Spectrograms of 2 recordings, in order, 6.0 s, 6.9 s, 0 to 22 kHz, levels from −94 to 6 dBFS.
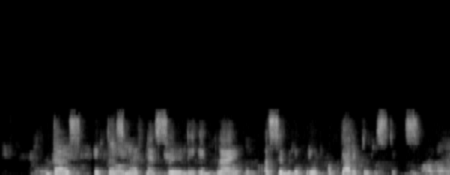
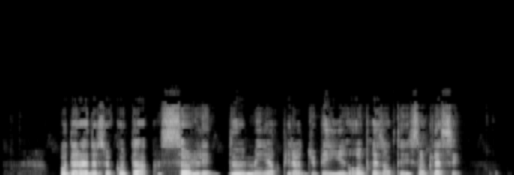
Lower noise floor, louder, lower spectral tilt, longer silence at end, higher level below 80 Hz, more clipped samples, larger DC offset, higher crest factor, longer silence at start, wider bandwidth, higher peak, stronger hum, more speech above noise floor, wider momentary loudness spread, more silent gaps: second, -58 dBFS vs -63 dBFS; second, -27 LUFS vs -19 LUFS; second, -4 dB/octave vs -5.5 dB/octave; second, 0 s vs 0.75 s; about the same, -58 dBFS vs -60 dBFS; neither; neither; about the same, 18 dB vs 18 dB; second, 0.55 s vs 0.8 s; second, 8.2 kHz vs 9.2 kHz; second, -10 dBFS vs -2 dBFS; neither; second, 31 dB vs 45 dB; about the same, 12 LU vs 10 LU; neither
